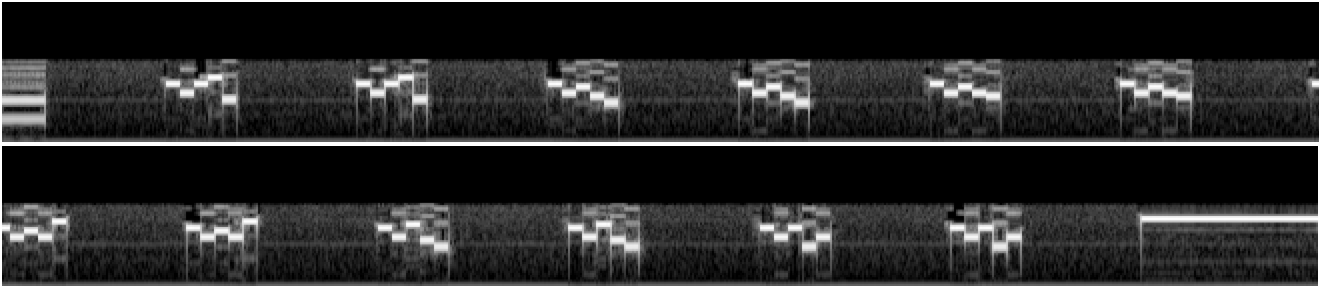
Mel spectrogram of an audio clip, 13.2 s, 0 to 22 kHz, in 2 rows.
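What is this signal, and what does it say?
Five-tone selective call (ZVEI), heard as quick runs of five tones, tones of about 70 ms. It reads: 85803 85803 85742 85742 85754 85754 85750 85750 85942 85942 85825 85825
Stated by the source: ZVEI five-tone call received by SDR.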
